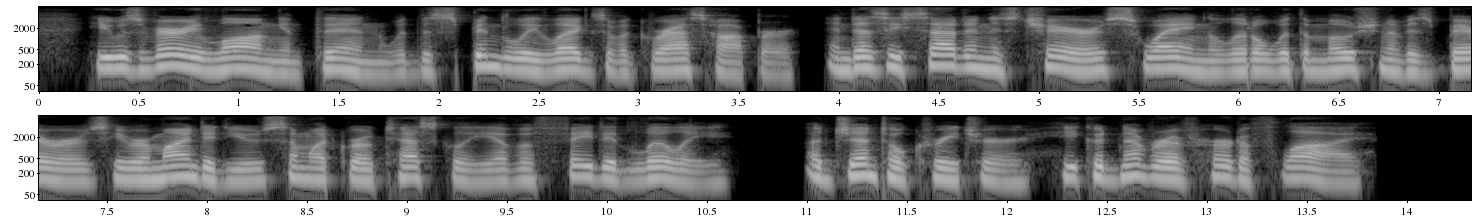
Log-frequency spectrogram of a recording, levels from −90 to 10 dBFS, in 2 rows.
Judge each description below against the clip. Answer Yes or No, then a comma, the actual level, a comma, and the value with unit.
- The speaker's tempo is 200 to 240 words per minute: Yes, fast, 205 wpm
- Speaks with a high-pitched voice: No, medium, 140 Hz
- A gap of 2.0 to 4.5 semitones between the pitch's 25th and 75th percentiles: Yes, average, 3.2 semitones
